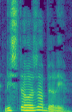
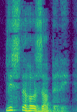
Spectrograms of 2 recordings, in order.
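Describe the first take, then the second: First: Even higher, louder anguished shriek; rising hysteria. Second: High, loud accusing cry; distraught accusation. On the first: House-elf repeating the accusation, shrill hysterical cry. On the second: House-elf accusing the professors, high anguished cry. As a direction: fling it at them in grief. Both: Acted.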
